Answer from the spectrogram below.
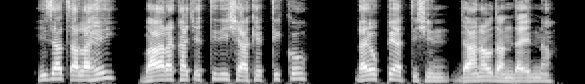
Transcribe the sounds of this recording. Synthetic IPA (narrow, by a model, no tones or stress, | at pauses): hɪzɐt͡sʼɐlɐhɛj | baːɾɐkɐt͡ʃʼɛt̪ːɪd̪ɪʃaːkɛt̪ːɪkːɔ | ɗɐjɔpːɛɐt̪ːɪʃɪnd̪aːnɐwd̪ɐnd̪ɐʔɛnːɐ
